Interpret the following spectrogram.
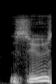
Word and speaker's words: Dzus: Zeus? I'd say off the top of my head, no. It's spelled DZUS.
